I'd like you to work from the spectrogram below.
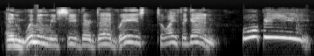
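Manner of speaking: hammed-up delight. Preacher reads the triumphs of faith to the congregation, exaggeratedly delighted. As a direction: celebrate it like a thrilled fan.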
